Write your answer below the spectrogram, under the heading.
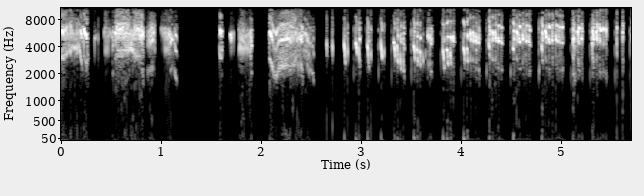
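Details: Edible-nest swiftlet lure call made for swiftlet farming, played to attract birds into bird houses: dense rapid bursts of sharp chirps and clicks high in pitch, repeated with short gaps.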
